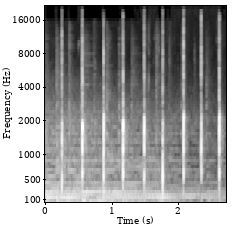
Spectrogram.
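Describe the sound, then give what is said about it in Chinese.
A single person's slow, steady hand clapping: about nine crisp, evenly spaced claps over a low background hum, with no talking. “接着突然响起一阵拍掌声。”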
